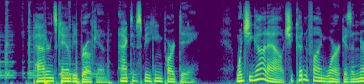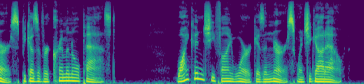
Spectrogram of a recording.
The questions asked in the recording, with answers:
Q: Why couldn't she find work as a nurse when she got out?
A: She couldn't find work as a nurse when she got out because of her criminal past.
